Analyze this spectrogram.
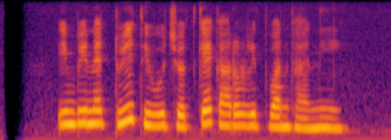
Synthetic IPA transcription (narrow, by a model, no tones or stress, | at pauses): ʔimpineɖ̥uwid̪̥i̤wud̥ʒ̥ṳt̪̚kekaɾorit̪uwanɡ̥a̤ni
